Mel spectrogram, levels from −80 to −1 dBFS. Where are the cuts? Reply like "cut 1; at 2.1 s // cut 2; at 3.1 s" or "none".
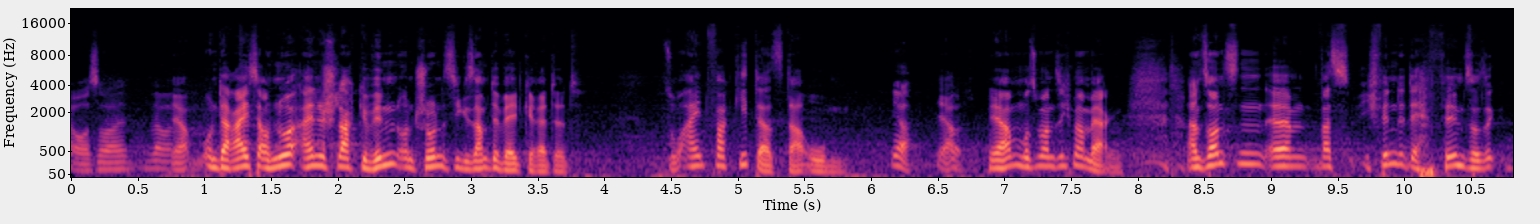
none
